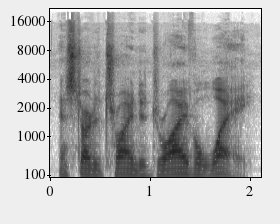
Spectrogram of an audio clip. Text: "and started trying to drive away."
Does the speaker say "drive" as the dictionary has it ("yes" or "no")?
yes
